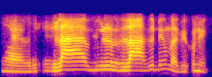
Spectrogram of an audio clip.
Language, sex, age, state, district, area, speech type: Bodo, male, 18-30, Assam, Kokrajhar, rural, conversation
